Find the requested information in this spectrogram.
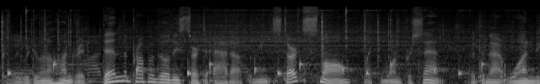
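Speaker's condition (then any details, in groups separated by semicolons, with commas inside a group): No condition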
